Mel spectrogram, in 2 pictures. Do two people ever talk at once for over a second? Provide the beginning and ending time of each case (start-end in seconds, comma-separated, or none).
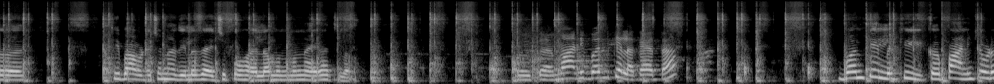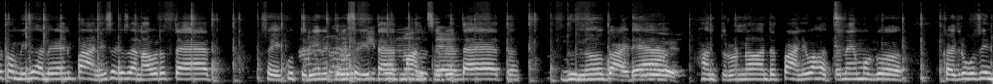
13.0-14.4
